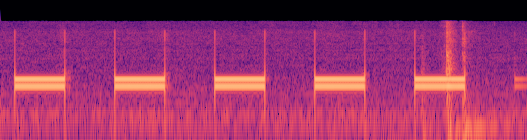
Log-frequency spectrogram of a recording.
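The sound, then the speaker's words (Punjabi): A telephone busy signal follows a disconnected line, with five loud, steady beeps at a regular one-second rhythm, each about half a second long, and the start of a sixth. A faint click falls during the fifth beep. “Hello okay, so line disconnect ਹੋ ਗਈ। ਭੈਣ ਜੀ ਜਾਂ ਭਾਈ ਸਾਹਿਬ ਜਿਨ੍ਹਾਂ ਨੇ phone ਕੀਤਾ, ਮੈਨੂੰ please call back ਕਰ ਲਿਓ, ਕਿਉਂਕਿ ਤੁਹਾਡੀ ਫੋਨ ਦੀ ਲਾਈਨ ਬਾਈ ਮਿਸਟੇਕ ਤੁਹਾਡੀ ਡਿਸਕਨੈਕਟ ਹੋ ਗਈ।”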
